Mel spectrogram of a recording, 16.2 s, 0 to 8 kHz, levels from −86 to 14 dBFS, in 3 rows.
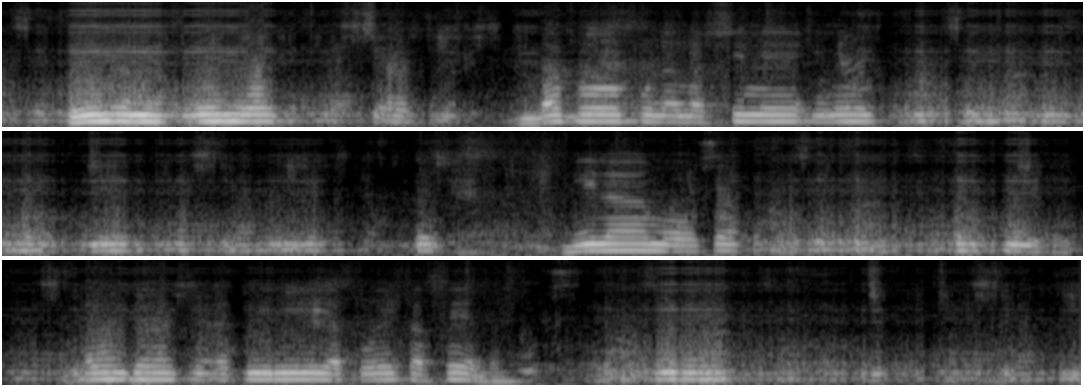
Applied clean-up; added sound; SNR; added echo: neural separator model SepFormer DNS4.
